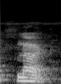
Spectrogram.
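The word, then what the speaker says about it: flood: अब double O वाला देखिए तो double F L double O डी में डबल ओ क्या पढ़ा गया है तो आ पढ़ा गया उच्चारण है फ्लड।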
